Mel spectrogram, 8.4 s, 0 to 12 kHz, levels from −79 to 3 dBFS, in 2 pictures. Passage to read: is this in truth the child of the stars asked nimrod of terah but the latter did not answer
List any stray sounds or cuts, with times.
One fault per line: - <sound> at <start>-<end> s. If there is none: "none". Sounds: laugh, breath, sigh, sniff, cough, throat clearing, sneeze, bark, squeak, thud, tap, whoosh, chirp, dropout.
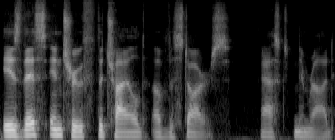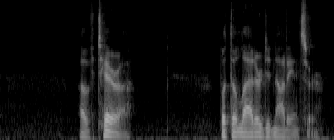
none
